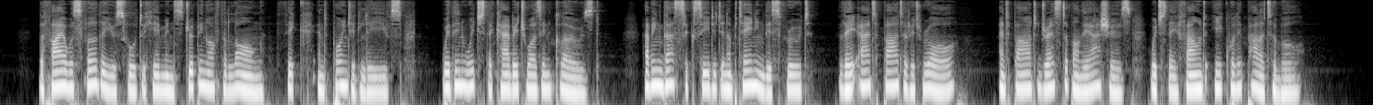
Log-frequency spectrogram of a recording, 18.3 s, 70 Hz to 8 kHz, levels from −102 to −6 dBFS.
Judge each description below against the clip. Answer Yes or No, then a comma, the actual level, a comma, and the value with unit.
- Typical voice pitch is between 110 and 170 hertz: Yes, medium, 140 Hz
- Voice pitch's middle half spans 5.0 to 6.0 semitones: No, average, 2.8 semitones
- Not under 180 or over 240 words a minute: No, average, 150 wpm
